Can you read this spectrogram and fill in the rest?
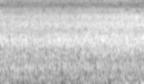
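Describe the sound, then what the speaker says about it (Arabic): Sea waves crash against the shore at a fishing spot on the coast near Laayoune, Morocco. They make a steady, dense roar of surf and wash with no speech over it. "شوف الطرفه كيضرب البحر في العماره"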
